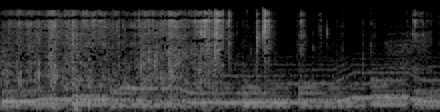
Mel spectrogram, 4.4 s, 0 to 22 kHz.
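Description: Background music of steady held notes, over the light clinking of bimetallic £2 coins being handled and stacked in the hands, with a couple of sharper clinks about halfway through.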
